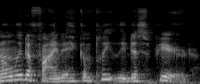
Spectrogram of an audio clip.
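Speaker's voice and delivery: usual speaking voice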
